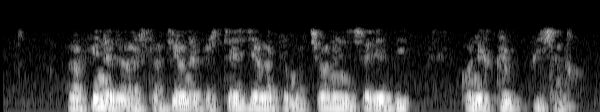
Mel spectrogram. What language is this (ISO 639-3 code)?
ita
